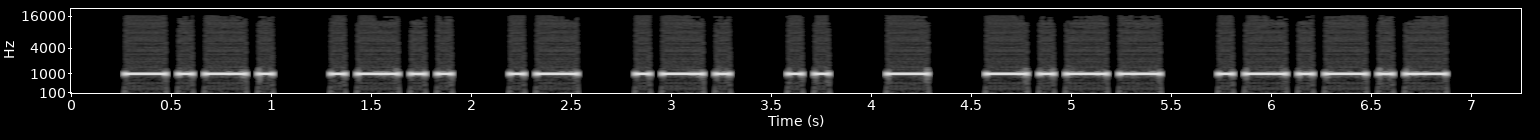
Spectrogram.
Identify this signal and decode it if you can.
Morse code, heard as a keyed tone, about 18 wpm, spaced as for 15 wpm, 1000 Hz. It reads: CLARITY.
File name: qotdfiles / 15wpm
